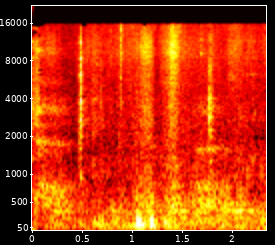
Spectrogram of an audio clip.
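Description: A few light metallic clicks and scrapes from a screwdriver and spanner working a rocker-arm adjusting screw and lock nut on a Land Rover Series 3 valvetrain, while the valve clearance is set against a feeler gauge.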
